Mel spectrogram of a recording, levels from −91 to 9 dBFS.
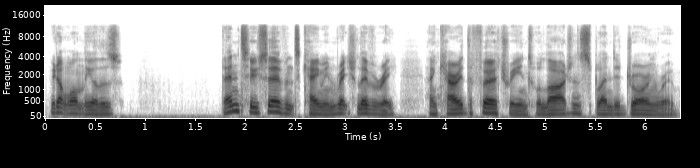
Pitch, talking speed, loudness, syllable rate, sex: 115 Hz, 225 wpm, -18 LUFS, 6.6 syllables/s, male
